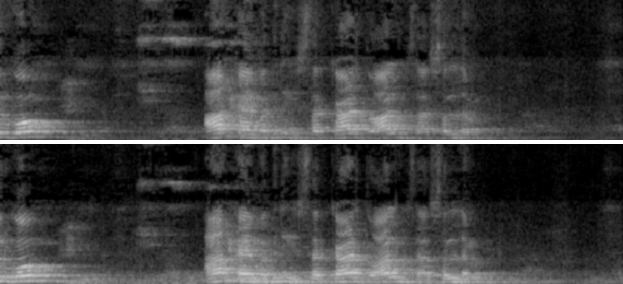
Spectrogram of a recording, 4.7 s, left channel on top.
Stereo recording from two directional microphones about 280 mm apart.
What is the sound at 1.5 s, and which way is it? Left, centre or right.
A man's voice, left.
